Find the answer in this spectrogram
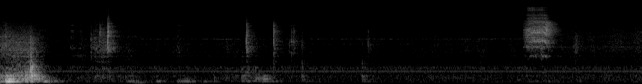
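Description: Hands setting down a 12-volt battery and its cigarette-lighter lead on a wooden table: a knock at the start, then a few light clicks and taps. A short burst of hiss comes near the end, over a faint steady hum.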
